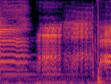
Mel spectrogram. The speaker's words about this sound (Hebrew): בפיפ, הכבשים!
